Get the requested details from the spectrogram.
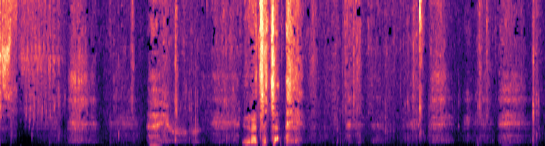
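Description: Footsteps crunch on rock and loose stones.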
